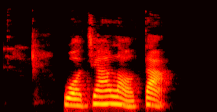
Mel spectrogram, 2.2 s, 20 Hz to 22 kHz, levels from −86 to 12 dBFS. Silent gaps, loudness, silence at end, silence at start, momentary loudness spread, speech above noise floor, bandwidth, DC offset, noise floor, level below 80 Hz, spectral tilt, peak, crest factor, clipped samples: none; -23 LUFS; 0.5 s; 0.3 s; 21 LU; 25 dB; 14.5 kHz; under 0.1%; -46 dBFS; -68 dBFS; -5 dB/octave; -6 dBFS; 18 dB; under 0.1%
